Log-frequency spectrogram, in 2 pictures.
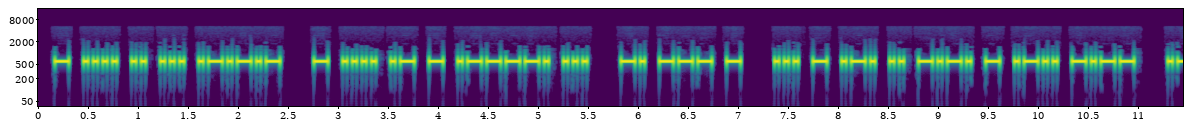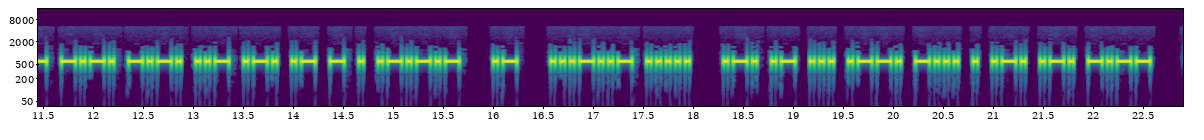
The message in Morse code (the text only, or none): THIS. THAT'S NOT STRICTLY ACCURATE. A $5 RASPBERRY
